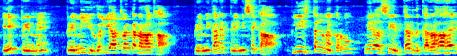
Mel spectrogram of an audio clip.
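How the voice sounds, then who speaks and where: A man's voice: high-pitched, brisk, lo-fi sound. A man reading short jokes aloud in plain storytelling, closing with a request to like and subscribe. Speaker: joke reader and channel host. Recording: long reverb over loud background music.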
